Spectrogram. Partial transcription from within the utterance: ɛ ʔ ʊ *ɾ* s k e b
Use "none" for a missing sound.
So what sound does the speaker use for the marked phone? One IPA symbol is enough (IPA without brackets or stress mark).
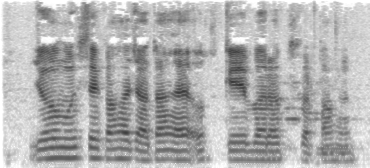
none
